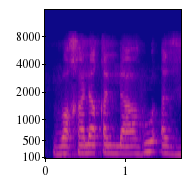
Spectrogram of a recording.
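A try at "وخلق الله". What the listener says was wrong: یہ خلق اللہ ہے. یس، اس کو ہا کو مارک کر لیں. یعنی وہ زبان پہ ہماری چڑھا ہوتا ہے نا خلق اللہ، تو وہ یہ مسٹیک ہو جاتی ہے.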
